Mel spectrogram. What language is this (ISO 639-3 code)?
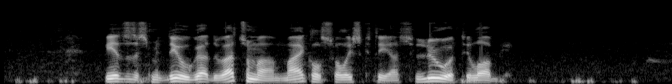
lav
